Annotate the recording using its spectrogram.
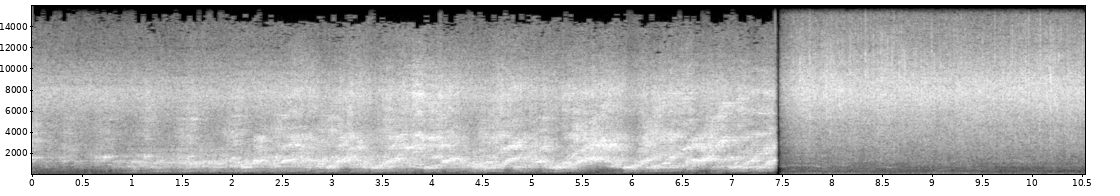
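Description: A loud babble of many overlapping high voices, like a crowd of children chattering and calling all at once, swelling over the first seconds. It cuts off suddenly about seven and a half seconds in, giving way to a quieter steady outdoor background with a low rumble.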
